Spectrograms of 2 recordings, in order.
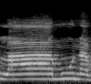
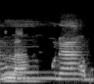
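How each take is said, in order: First: The first vowel is drawn out long. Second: The first vowel is said short and quick. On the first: The speaker calls it wrong. "কেন লামুনা বলতেছেন? লা তো তাড়াতাড়ি" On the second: The speaker calls it right. "হরকতের উচ্চারণ তাড়াতাড়ি করতে হয়"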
